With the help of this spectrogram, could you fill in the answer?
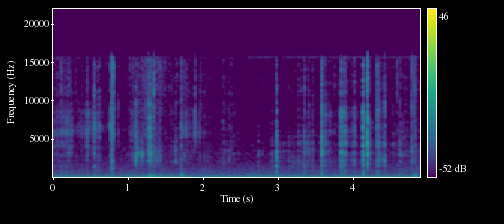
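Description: A utility knife blade scrapes and shaves a solid, dried green bar of soap, producing crumbly shavings. The clip is quiet, with a series of short, dry, bright scraping clicks and crackles scattered over a faint low background rumble. Each scrape stops almost at once, with no ring.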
